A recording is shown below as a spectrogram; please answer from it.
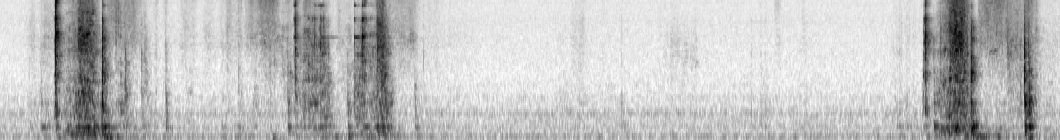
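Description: Patterned paper trimmed for a Stamperia Imagine mini album: a couple of rasping slides of the trimmer blade close together early on, a long quiet stretch of low hum, then one more cut near the end, with nobody talking.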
